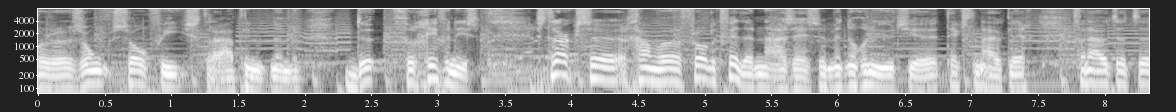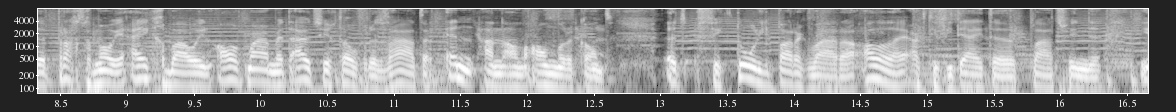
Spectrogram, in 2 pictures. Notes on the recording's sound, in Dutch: Tekst & Uitleg komt deze week vanuit het festivalhart van De Karavaan in Alkmaar. NH Radio.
